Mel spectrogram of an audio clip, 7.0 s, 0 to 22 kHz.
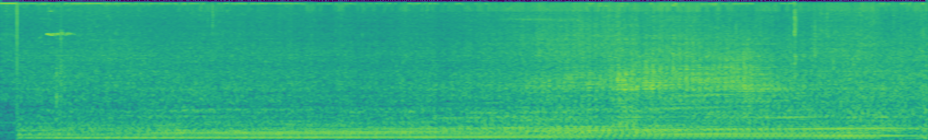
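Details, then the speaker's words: Crashed BMW E36 on a drive after the exhaust leak at the header-to-pipe joint was fixed by refitting three bolts with nuts. A deep, even exhaust drone climbs smoothly with throttle with no puffing or ticking; it drives better but still backfires. "all right guys so for this drive I don't know if you can tell but the car to me drives way better"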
